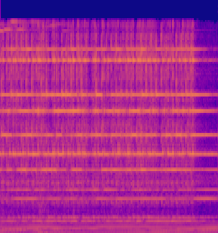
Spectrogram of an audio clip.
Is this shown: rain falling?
no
